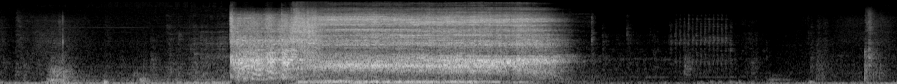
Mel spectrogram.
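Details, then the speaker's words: 1968 Chevrolet C10 with LS engine, probably over 200,000 miles: quiet cranking, then a loud rough catch runs about three seconds and dies; starts only on starting fluid despite fuel pressure, insufficient fuel volume or pump suspected. "so I have fuel pressure there's this issue with the volume or something it's not it's not good enough so so if I give a little spray it starts everything's working again"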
